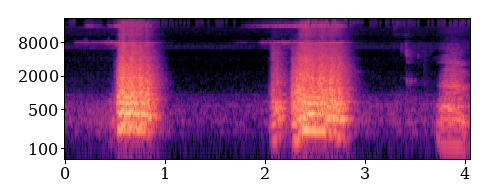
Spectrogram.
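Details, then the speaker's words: Cen Racing Baja Boss 272 RC speed boat bought on eBay, first motor test: three short harsh bursts of rough grinding as motor is blipped each direction; prop shaft is dry and chattering. "Oh, there is, but crikey, that prop shaft is dry. That sounds pretty horrendous, like."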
